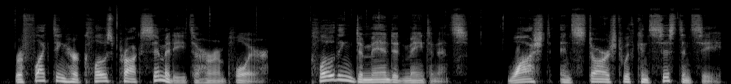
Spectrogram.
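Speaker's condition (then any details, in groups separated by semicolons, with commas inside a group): No condition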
